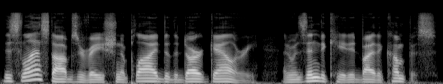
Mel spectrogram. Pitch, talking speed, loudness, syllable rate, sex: 120 Hz, 190 wpm, -18 LUFS, 5.8 syllables/s, male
